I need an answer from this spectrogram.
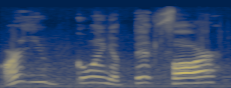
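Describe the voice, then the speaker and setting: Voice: high voice, measured pace, fairly bright tone, voice pushed up. The player of a visual novel voicing a timid teenage schoolgirl who protests earnestly.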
